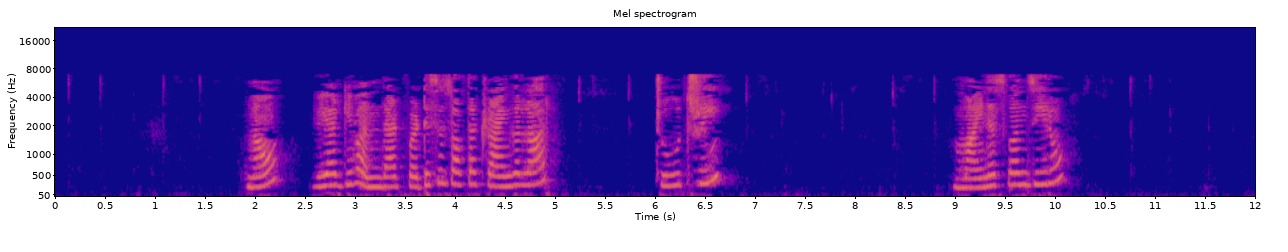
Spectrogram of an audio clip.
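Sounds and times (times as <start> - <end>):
stylus tapping pen tablet: 0.0 - 1.9, 3.7 - 12.0.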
